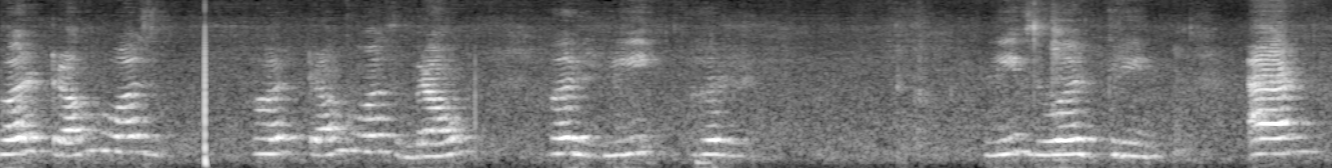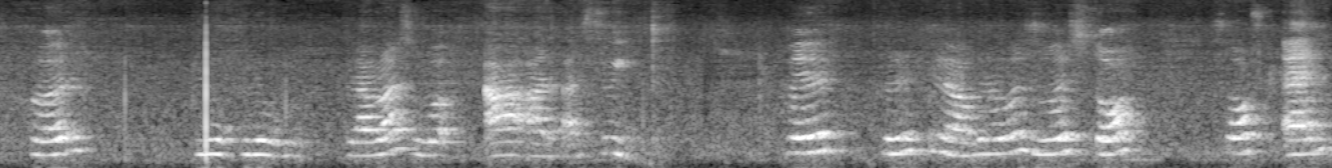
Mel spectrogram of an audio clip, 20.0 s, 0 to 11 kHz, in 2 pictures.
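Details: Boy who has stammered for 4 years, reading aloud before a single NLP session; his stammering is said to increase with fear, excitement or hurry; stuttering.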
